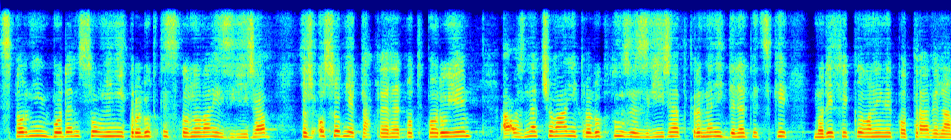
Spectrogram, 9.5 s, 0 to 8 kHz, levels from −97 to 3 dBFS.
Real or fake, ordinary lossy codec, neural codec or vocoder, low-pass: fake; none; codec, 32 kHz, 1.9 kbps, SNAC; 7.2 kHz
